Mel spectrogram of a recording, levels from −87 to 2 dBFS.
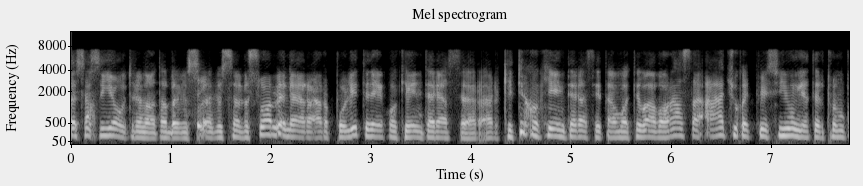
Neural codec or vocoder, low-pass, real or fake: codec, 16 kHz, 2 kbps, FreqCodec, smaller model; 7.2 kHz; fake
